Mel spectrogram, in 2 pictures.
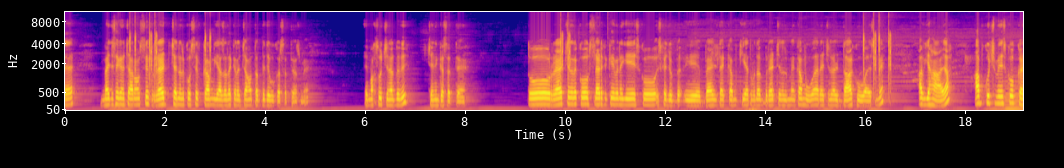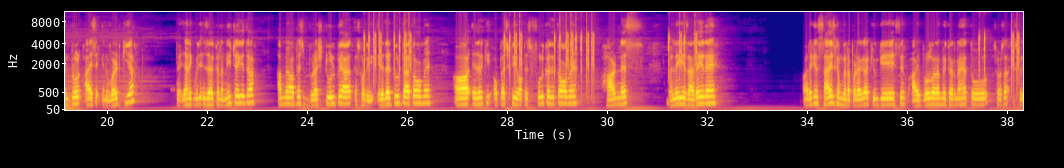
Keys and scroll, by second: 19.6 ctrl+i, 31.0 d, 31.6 space, 33.4 [, 35.3 ctrl+=, 36.6 [.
